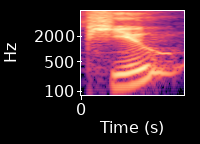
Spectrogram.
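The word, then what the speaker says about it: Pugh: Uh, then we have this Florence Pew. Is that right? That's how you say her name. No, no, no. Not her. Not her. Not her. Okay. These are all these are all suggestions. Pew.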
